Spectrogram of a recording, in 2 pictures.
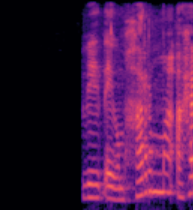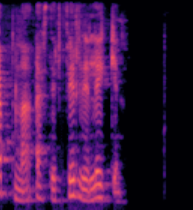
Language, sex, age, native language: Icelandic, female, 40-49, Icelandic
